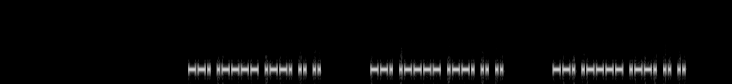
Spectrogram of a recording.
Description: Morse code, heard as a keyed tone, about 48 wpm, 700 Hz. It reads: G1PII G1PII G1PII
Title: DXCC-100 Call Signs - 5 Characters - Repeated 3x - 50wpm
